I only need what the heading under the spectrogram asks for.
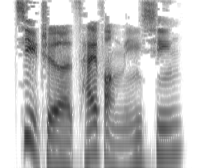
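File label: Chinese; hsk4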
